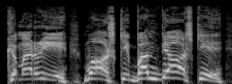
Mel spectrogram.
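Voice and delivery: high-pitched panicked cries; frantic shouting. A narrator's reading. Crazed man fleeing the capsule, frantic high cries. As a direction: cry out each word high, frantic. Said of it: "кричал бедолага".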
